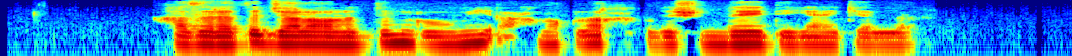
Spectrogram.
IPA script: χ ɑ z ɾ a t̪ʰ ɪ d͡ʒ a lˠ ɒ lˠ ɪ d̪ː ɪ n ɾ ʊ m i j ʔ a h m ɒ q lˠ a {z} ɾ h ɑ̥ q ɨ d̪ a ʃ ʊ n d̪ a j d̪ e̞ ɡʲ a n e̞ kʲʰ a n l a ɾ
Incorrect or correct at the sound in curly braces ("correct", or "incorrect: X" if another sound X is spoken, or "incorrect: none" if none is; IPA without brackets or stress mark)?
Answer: incorrect: none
